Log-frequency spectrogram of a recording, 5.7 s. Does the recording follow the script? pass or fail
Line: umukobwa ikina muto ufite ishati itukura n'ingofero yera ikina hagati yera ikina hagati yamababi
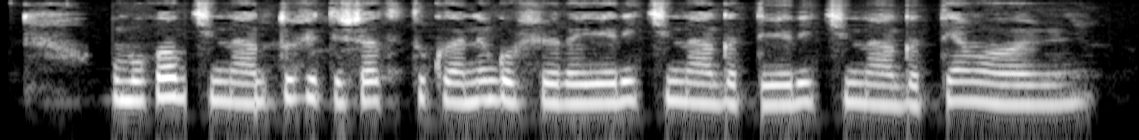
pass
